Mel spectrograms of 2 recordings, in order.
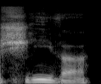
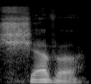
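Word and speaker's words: Sheva: pronounce her name right they keep calling her Shiva no it's shev s h evva EV V EV V that's Chev idiots say Shiva Shiva is sh Iva there's no Ian Shiva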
